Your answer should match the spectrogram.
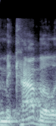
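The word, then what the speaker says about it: מקבל: So mashpia, and the mekabel is M-E-K-A-B-E-L.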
